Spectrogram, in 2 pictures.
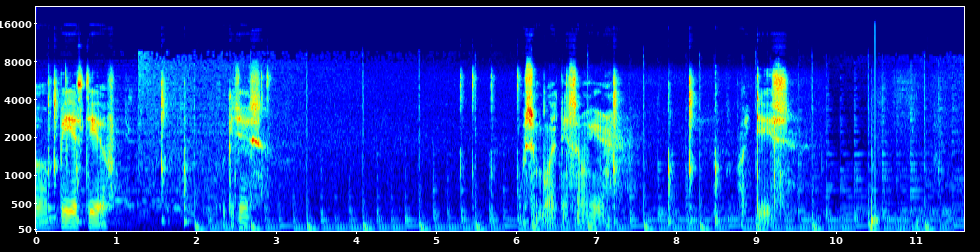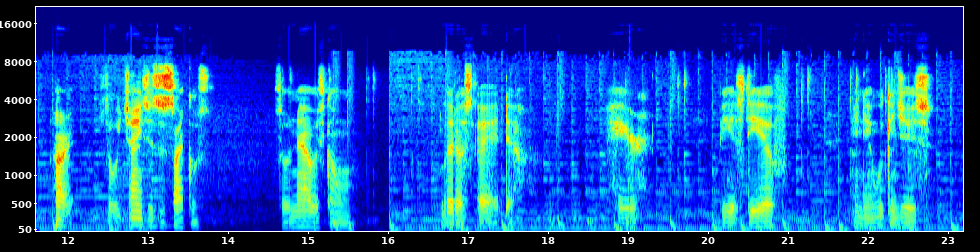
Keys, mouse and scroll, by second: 5.1 click, 6.5 click, 7.0-10.0 middle drag, 10.0-19.5 drag, 20.9 click, 21.9 click.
